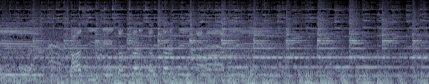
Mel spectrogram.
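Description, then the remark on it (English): Prayer bells in India clang in a rapid, steady stream of bright metallic strikes, their ringing tones overlapping, with a low murmur of voices and background hum running beneath throughout. “These prayer bells, recorded in India, remind me that giving us pleasure is not the only thing that music does for us.”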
